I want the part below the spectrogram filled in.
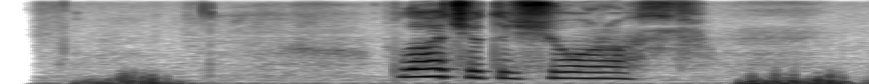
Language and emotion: Russian, sad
